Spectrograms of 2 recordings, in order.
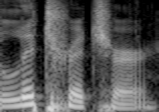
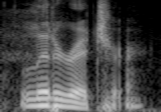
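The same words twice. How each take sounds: First: One syllable is dropped, giving three syllables. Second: All four syllables are said, quite quickly. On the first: "Some people will say literature, and they remove that that syllable" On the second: "I also pronounce all of these syllables, all four syllables, but I say them quite quickly"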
